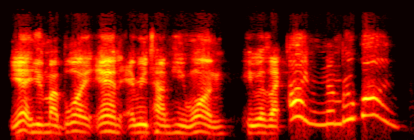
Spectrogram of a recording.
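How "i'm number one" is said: very high put-on character voice. Retelling what the character said every time he won: Toad voice. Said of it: "That's how he sounded".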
